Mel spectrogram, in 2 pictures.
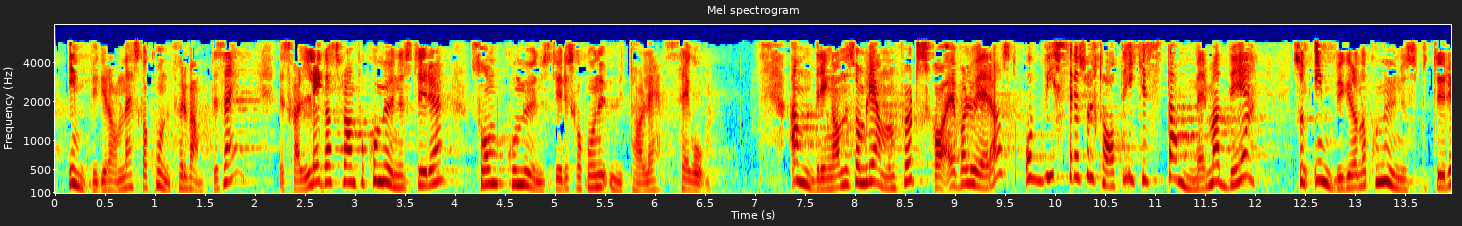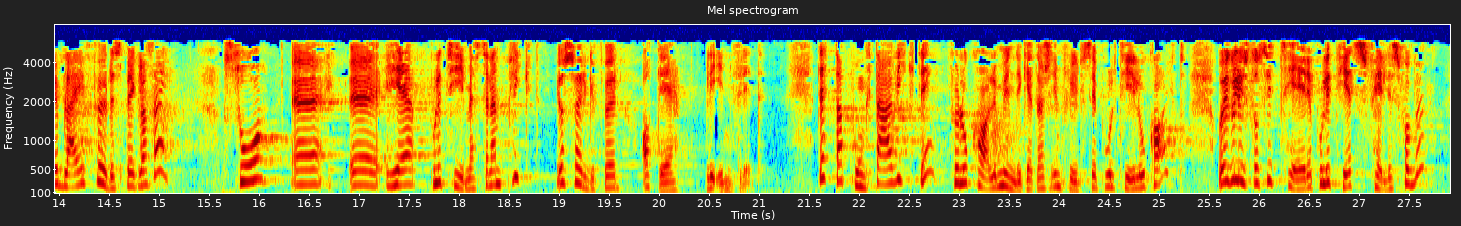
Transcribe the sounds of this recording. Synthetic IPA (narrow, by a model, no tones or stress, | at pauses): ɪnːbʏɡəɾɑnəskɑkʰʊnːəfɔɾʋɛnt̪əsæɪd̪̥ɛskɑlɛɡːɑsfɾɑmfɔɾkʰʊmʉːnəst̪yːɾəsɔmkʰʊmʉːnəst̪yːɾəskɑlkʰʊnːəʔʉːt̪ʰːɑ̰ːləsæɪɡɔ̰m | ʔɛnd̪ɾɪŋɑnəsɔmblɪɾjɛnːɔmføːʈskɑɛʋɑlʉeːɾɑsɔʋɪsɾɛsʉlt̪ʰɑːt̪əɾɪkːəst̪ɛmːəɾmɛd̪ɛ | sɔmɪnːbʏɡəɾɑnəɔkʰʊmʉːnəst̪yːɾəblæɪføːɾəspɛɡlɑsæɪ | sɔ | hepʰʊlɪt̪ʰiːmɛst̪əɳɛnpʰlɪkt̪ɪɔsœɾɡəfɔɾʔɑt̪̚d̪ɛ | blɪɾʔɪ̰nfɾɪ̰d̪ | d̪̥ɛt̪ːəæɾpʰʊŋkt̪əæɾʋɪkt̪ɪŋfɔɭʊkʰɑːləmʏnd̪ɪɡheːt̪əʂɪnflyːt̪lsəɪpʰʊlɪt̪ʰiːlʊkʰɑːlt̪ɔɛɡɑɾɭʏst̪ɪlɔsɪt̪ʰeːɾəpʰʊlɪt̪ʰiːət̪sfɛlːəsfɔɾbʉnː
